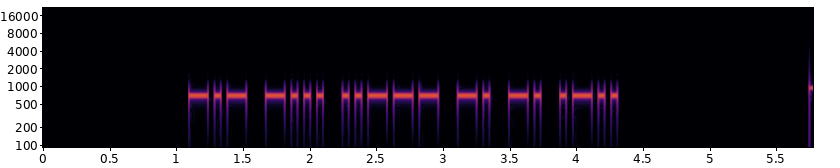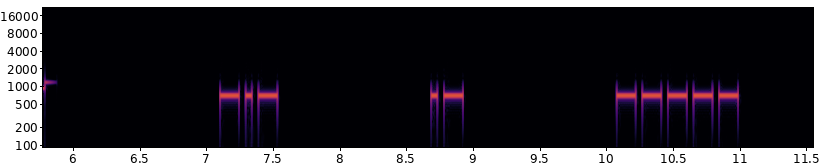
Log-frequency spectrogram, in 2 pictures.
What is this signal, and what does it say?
Morse code, heard as a keyed tone, about 25 wpm, spaced as for 14 wpm, 700 Hz. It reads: KB2NNL KA0
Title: USA Call Signs - 6 Characters - 8x Character Spacing - 25wpm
